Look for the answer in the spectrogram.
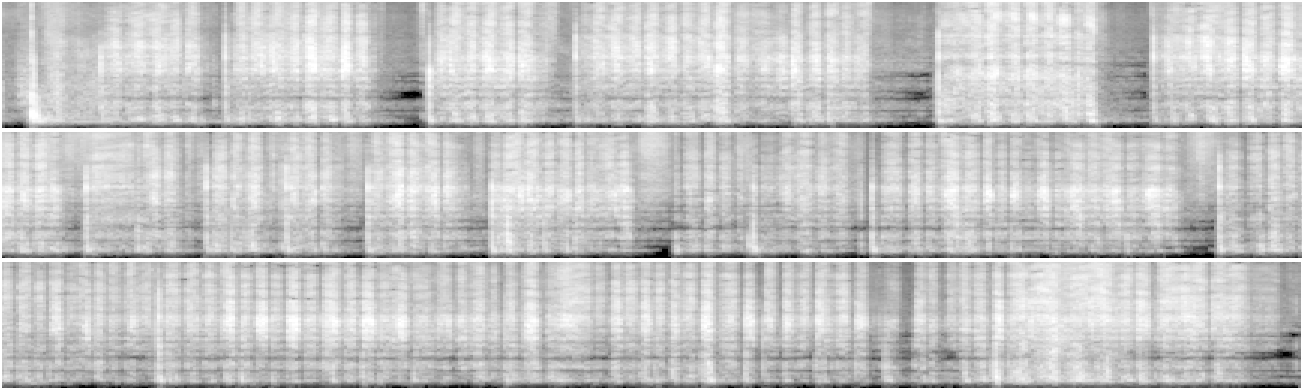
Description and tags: jose garcia - foley - pencil writing
Writing with a pencil on a table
